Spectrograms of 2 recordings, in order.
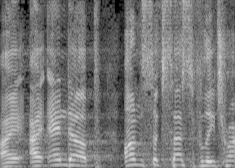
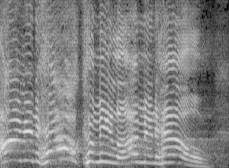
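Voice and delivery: high, frantic, panicked screaming cry; 10 semitones higher, 3 dB louder than usual. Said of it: "I'm yelling and I'm screaming".

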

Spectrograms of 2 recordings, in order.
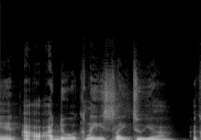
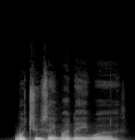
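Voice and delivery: stern, pointedly polite, pitched-up delivery; 5 semitones higher than usual. Retelling how he leaned in and asked a five-year-old: retelling a stern question. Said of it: "real stern too".

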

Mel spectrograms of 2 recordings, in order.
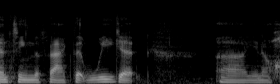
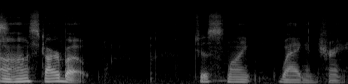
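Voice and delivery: ordinary delivery

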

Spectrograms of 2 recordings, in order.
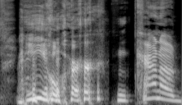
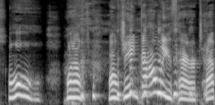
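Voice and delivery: put-on squeaky cartoon mouse voice, much higher; 8 semitones higher than usual. Asking about go-to voices, imitating Tep's go-to Mickey Mouse voice. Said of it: "Mickey Mouse is your go-to".

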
